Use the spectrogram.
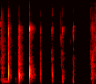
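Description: A short, thin round of applause: about eight sharp hand claps at an uneven pace, with quiet gaps between them and no talking.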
